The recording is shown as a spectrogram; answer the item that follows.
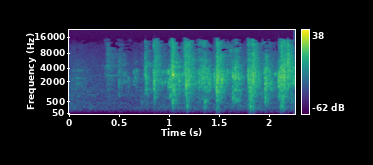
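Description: Lemonade mix of lemon juice, maple syrup, cayenne and water sloshing in a plastic gallon jug that is being shaken hard by hand. It comes as a quick, irregular run of splashing knocks that starts just under a second in.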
